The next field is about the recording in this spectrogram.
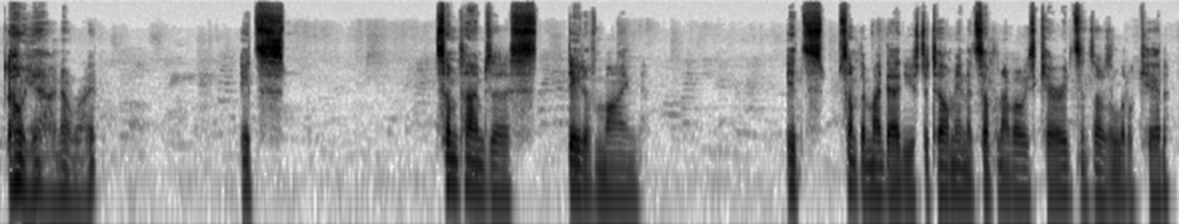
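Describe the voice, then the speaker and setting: Guy playing a supportive best friend, kinda deep voice, real dry recording, chatty and gently earnest, roleplay audio. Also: fairly even intonation, no echo, natural voice. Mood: reflective, reassuring. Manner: reassuring, chatty, reflective pauses. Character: warm, encouraging male best friend, self-deprecating, gently earnest. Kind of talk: intimate roleplay audio monologue, conversational.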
